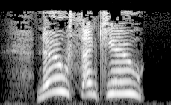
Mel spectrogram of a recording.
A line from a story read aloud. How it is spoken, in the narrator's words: yelled Snell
